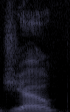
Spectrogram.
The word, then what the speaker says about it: Djo: D-J-O, but it's just pronounced Joe.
